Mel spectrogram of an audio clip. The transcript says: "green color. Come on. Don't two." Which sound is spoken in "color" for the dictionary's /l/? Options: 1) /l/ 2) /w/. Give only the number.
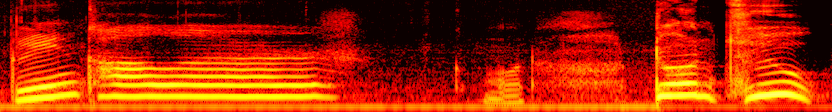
2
